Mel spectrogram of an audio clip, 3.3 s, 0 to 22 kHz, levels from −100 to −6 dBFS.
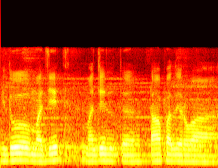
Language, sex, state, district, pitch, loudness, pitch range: Kannada, male, Karnataka, Bellary, 115 Hz, -17 LUFS, 110-120 Hz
